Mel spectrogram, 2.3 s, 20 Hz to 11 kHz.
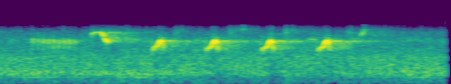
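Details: Common nightingale singing at Gaasperzoom on 16 May 2012 at 15:30. A drawn-out whistle opens the phrase, followed by five sharp, rising notes repeated roughly every quarter second over a faint background hiss.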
